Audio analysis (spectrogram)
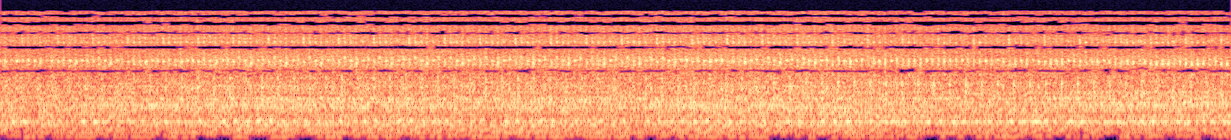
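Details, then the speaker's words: Acura TL at steady idle with an uneven ticking knock about twice a second over the engine; something sounds wrong, cause not yet pinned down. "Alright, so you can see there's something doesn't sound right."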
